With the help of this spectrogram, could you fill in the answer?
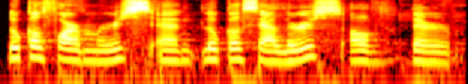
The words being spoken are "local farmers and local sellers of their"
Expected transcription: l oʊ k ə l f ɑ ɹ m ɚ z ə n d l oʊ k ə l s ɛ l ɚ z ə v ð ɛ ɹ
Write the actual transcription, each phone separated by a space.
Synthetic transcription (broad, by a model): l oʊ k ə l f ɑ ɹ m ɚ s ə n d l oʊ k ə l s ɛ l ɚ s ə v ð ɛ ɹ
